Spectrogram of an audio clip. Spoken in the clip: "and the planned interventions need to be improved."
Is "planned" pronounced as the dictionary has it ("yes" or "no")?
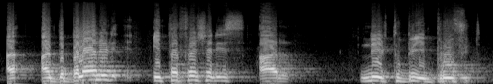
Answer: no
